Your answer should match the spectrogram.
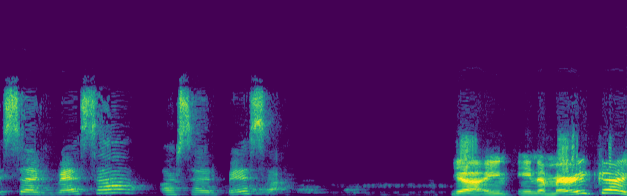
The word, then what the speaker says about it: cerveza: When I say it, when I write it, it's uve, pero pronunciation is be, is cerveza.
